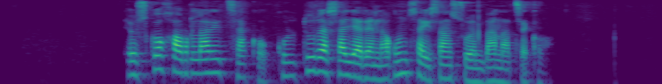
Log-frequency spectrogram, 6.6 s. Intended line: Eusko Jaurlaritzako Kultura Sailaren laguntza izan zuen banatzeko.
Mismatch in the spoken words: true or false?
false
